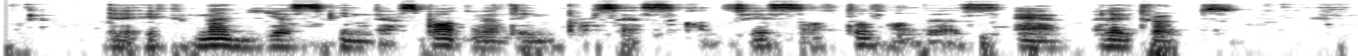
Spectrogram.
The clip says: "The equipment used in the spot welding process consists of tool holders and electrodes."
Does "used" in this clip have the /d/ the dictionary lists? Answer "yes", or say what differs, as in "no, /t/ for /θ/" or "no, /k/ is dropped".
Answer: no, /d/ is dropped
